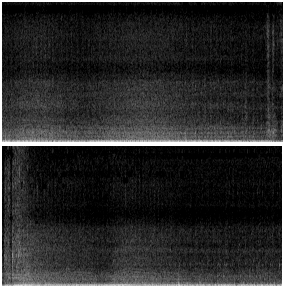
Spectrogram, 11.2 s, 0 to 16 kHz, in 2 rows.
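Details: 1979 Ford F100 pickup V8, sat unrun at least ten years, first restart on temporary fuel line: low, uneven idle that lumps and wavers with a brief stumble, only running with choke nearly fully on; rough idle on full choke, fuel delivery suspected.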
